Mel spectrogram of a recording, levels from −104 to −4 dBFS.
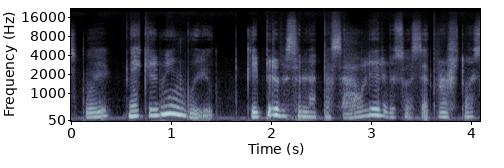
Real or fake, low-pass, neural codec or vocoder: fake; 19.8 kHz; codec, 44.1 kHz, 2.6 kbps, DAC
